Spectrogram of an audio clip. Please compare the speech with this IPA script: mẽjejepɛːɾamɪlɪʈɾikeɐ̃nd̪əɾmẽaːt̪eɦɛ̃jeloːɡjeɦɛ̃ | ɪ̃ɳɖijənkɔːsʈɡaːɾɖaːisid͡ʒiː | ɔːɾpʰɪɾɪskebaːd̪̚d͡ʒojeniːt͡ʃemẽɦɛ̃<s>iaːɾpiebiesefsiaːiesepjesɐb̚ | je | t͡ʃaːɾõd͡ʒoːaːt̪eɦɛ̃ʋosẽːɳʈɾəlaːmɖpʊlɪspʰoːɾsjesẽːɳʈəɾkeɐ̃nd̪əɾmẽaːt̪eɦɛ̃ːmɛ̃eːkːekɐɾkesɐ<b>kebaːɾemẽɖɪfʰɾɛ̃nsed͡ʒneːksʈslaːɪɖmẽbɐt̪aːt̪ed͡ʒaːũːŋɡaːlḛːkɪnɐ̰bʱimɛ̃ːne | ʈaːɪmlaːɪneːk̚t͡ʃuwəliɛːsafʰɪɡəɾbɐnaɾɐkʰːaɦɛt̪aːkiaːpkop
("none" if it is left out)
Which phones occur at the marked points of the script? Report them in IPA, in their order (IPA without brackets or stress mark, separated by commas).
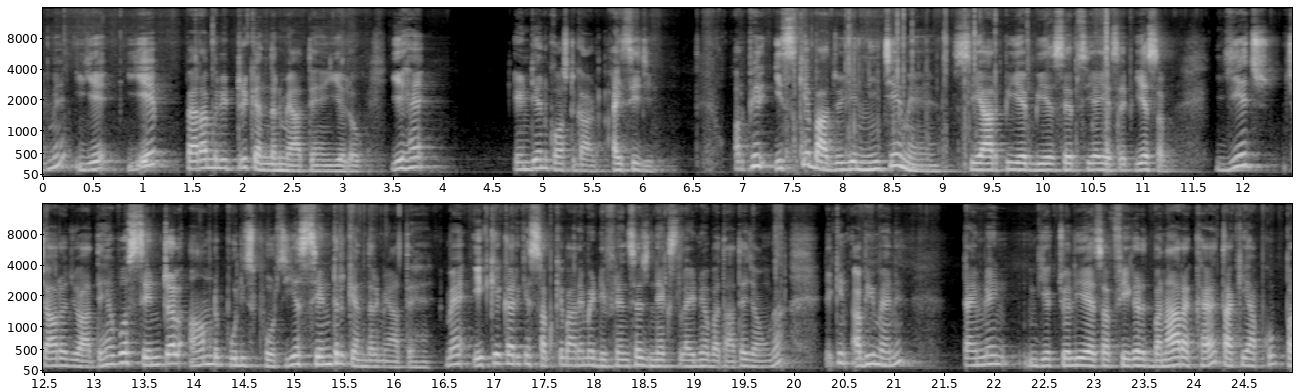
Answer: s, b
